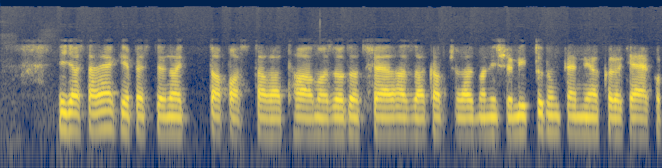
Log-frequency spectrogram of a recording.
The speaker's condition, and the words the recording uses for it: None; typical speech.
